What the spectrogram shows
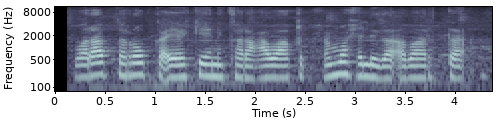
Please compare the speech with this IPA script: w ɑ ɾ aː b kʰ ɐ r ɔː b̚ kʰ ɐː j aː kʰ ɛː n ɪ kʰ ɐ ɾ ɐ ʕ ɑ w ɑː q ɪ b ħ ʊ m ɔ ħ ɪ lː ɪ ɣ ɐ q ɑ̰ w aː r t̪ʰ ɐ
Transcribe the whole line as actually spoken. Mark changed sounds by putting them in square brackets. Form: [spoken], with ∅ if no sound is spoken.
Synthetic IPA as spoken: w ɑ ɾ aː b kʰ ɐ r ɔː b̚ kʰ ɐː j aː kʰ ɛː n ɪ kʰ ɐ ɾ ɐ ʕ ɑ w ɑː q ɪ b ħ ʊ m ɔ ħ ɪ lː ɪ ɣ ɐ [ʔ] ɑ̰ [β] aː r t̪ʰ ɐ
